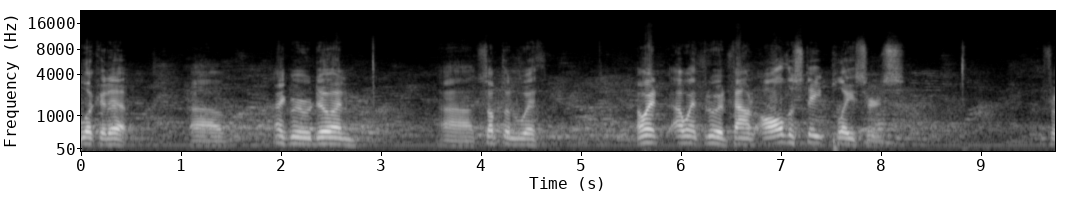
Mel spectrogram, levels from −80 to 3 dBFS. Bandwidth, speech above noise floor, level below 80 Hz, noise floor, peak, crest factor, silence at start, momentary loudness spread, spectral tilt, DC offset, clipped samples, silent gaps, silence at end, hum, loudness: 10.5 kHz; 24 dB; -58 dBFS; -43 dBFS; -4 dBFS; 18 dB; 0 s; 22 LU; -4 dB/octave; under 0.1%; under 0.1%; none; 0 s; none; -20 LUFS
